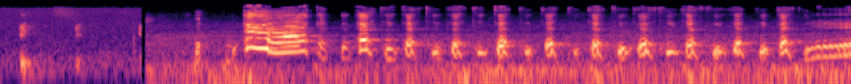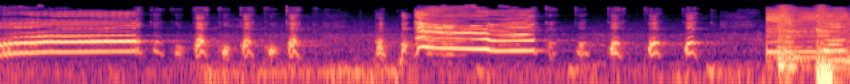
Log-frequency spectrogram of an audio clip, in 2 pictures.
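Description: Rapid chicken-like clucking, several clucks a second, broken by three squawking calls: a short one about a second in, a long one that rises and then holds near the middle, and another late on.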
